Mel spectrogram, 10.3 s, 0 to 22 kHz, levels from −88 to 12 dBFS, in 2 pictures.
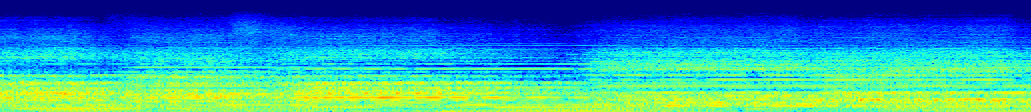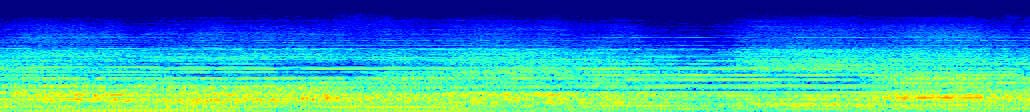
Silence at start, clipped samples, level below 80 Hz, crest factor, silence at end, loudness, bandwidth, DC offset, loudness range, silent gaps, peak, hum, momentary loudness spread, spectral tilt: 0 s; under 0.1%; -36 dBFS; 14 dB; 0 s; -21 LUFS; 11.5 kHz; under 0.1%; 2 LU; none; -6 dBFS; none; 7 LU; -6.5 dB/octave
